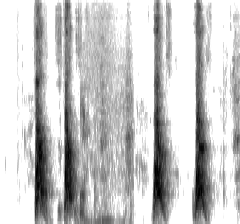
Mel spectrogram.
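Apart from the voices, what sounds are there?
dog barking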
